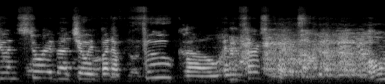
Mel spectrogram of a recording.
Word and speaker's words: Buttafuoco: Matthew, I think you mispronounced that guy's name a few times. What? It's Joey Buttafuoco. No, it isn't, Matthew. It's Buttafuoco.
